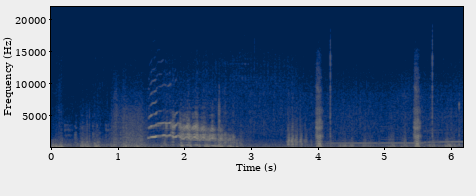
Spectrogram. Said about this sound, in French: Il est beau, ce cheval, quand même.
